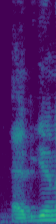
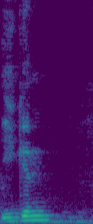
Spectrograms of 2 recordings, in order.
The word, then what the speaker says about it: Edgin: movie coming up of edgon I think that's how you pronounce his name or Egan e-d-g-i-n-e-d yeah and but he's being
